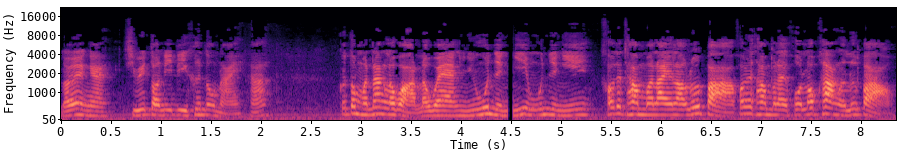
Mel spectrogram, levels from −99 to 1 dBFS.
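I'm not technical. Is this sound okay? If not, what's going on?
No. At about 4.47 s the speech stops dead for about 57 ms, then picks up exactly where it left off. This is a gap at a join of encoded pieces: two separately made chunks were stuck together with their built-in silent padding left in. Unlike a dropout, nothing is lost.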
